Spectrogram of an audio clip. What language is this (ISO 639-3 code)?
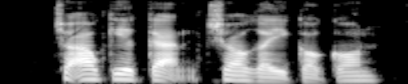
vie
